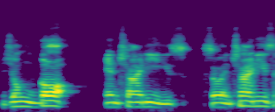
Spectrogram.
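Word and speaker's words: 中国: China is pronounced Zhongguo in Chinese. So in Chinese, they say Zhongguo.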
